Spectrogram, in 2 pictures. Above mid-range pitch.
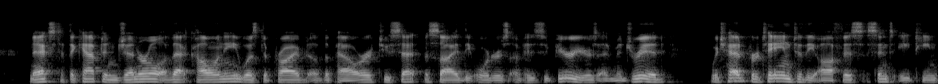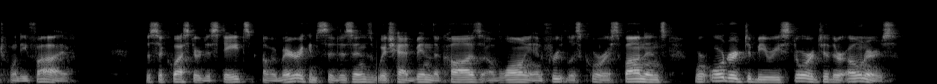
No: low, 110 Hz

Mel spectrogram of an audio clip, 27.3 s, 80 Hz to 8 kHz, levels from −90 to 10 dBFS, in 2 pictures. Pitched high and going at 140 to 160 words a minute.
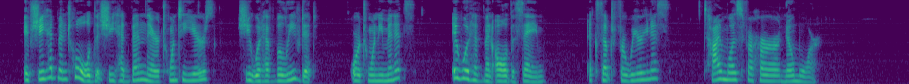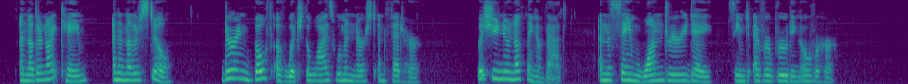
Yes: high, 210 Hz; average, 150 wpm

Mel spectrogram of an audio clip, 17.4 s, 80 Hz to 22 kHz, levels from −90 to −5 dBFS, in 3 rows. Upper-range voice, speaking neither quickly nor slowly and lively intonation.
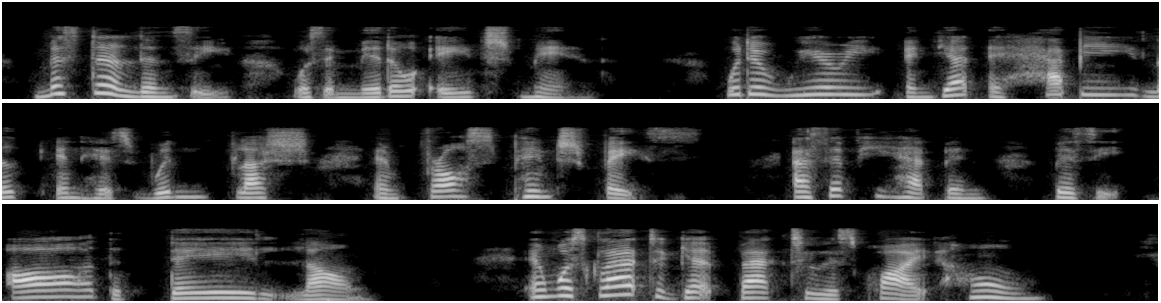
Yes: high, 210 Hz; average, 150 wpm; wide, 6.2 semitones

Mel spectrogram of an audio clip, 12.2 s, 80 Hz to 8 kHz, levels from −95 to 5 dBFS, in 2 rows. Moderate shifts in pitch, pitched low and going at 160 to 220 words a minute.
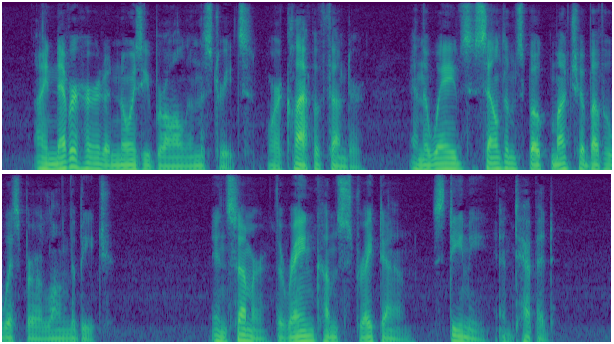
Yes: average, 4.2 semitones; very low, 85 Hz; average, 175 wpm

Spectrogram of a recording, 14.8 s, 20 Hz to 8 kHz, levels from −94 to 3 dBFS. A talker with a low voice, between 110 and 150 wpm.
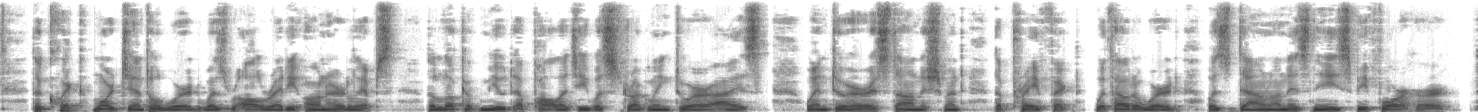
Yes: low, 115 Hz; average, 145 wpm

